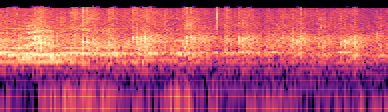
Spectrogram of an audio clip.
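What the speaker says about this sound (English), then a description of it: "Please, graduates, put your hands together and applaud as hard as you can for those unsung persons." A graduation audience fills a hall with sustained, dense applause, many hands clapping at once in a steady, loud wash that lasts throughout.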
